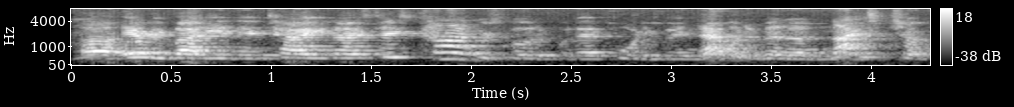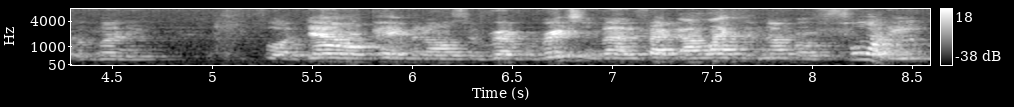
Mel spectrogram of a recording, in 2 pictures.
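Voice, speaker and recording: A woman delivers a wry, conversational dinner speech, preserved on a worn VHS copy with tape hiss and an echoey hall that makes her sound far off. Her medium-pitched voice is fairly bright and she talks fast.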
